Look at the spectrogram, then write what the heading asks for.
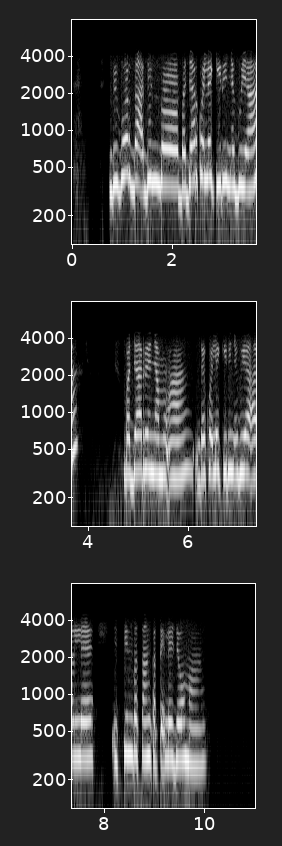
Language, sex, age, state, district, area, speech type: Santali, male, 30-45, Jharkhand, Pakur, rural, conversation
